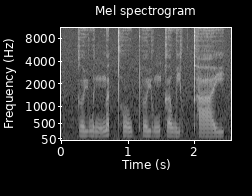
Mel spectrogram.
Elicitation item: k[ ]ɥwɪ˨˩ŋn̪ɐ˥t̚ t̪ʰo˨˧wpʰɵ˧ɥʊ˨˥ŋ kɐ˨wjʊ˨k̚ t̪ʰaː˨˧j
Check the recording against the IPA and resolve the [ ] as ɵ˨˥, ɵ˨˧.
ɵ˨˧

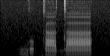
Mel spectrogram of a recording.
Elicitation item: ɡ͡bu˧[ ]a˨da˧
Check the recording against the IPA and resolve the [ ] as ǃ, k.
k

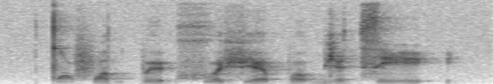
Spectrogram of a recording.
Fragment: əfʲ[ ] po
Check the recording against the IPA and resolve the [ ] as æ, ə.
ə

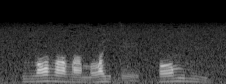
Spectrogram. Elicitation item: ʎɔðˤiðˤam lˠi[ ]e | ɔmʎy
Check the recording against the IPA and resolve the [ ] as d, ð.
d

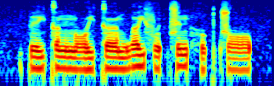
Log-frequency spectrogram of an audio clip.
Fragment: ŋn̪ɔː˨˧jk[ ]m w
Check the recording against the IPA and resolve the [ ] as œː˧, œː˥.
œː˧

